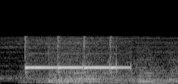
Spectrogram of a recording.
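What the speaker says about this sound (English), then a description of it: "Do you hear the bell ring? That means I got it." During a radio show's word-guessing game, a single loud electronic bell tone marks a correct answer, held steady for about a second before cutting off.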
